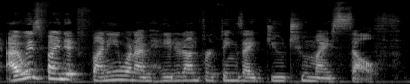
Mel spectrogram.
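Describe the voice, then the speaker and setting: A woman's voice: on the low side, lively intonation, moderate pace. A woman in her forties chatting casually on a livestream while doing her makeup, sassy and chatty, answering viewer comments and laughing often. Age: 40s. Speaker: livestream host.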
